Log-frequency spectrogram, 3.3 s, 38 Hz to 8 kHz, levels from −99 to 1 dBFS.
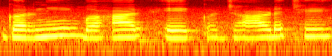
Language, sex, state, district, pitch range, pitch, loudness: Gujarati, female, Gujarat, Gandhinagar, 225-250 Hz, 235 Hz, -17 LUFS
